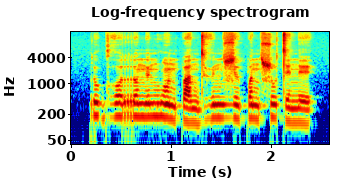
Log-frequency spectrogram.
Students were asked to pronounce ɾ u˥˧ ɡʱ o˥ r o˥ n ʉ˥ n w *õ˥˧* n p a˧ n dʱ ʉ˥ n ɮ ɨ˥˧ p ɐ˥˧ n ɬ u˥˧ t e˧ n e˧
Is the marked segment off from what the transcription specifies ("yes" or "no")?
no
